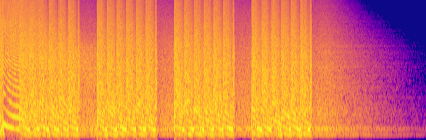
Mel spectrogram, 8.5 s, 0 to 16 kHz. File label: screech loop D min 155; Music Loops; GhostHack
